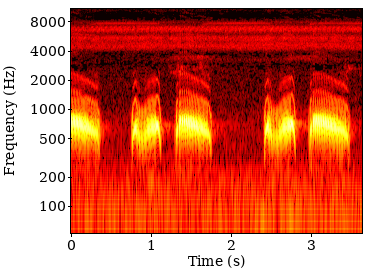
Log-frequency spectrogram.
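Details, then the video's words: Spotted dove, or terkukur, with a call prized for luring wild doves: the end of one long coo followed by two soft two-note phrases, each a wavering hoot then a sustained rounded coo. "SUARA TERKUKUR INI SANGAT ISTIMEWA"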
